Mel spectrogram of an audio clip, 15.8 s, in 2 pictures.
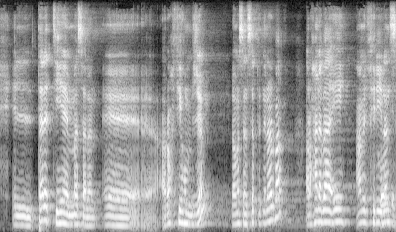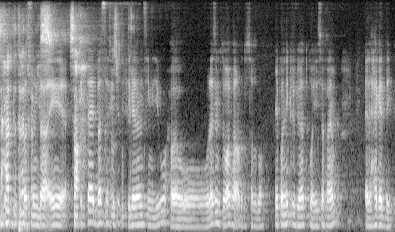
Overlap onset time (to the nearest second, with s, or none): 8 s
